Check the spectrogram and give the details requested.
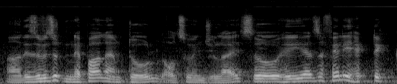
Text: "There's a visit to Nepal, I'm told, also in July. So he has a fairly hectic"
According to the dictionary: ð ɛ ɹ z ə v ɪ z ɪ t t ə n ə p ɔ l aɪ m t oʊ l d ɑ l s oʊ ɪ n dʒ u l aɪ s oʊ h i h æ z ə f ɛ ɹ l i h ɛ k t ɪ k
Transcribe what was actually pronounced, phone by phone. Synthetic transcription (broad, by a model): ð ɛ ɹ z ə v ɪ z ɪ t t n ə p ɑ l aɪ m t oʊ l d ɑ l s oʊ ɪ n dʒ u l aɪ s oʊ h i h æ z ə f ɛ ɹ l i h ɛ k t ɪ k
